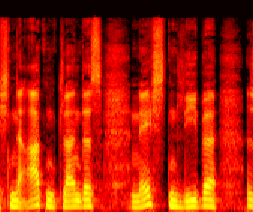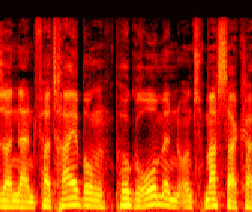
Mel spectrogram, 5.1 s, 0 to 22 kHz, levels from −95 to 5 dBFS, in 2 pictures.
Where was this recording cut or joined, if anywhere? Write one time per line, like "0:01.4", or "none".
0:01.3
0:02.9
